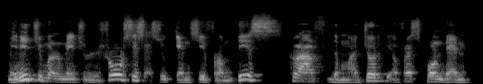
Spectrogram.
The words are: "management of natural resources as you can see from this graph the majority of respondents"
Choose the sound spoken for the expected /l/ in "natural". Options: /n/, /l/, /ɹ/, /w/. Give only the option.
/n/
